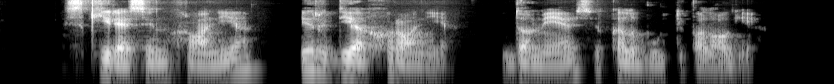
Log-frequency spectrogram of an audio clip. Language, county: Lithuanian, Klaipėda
